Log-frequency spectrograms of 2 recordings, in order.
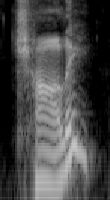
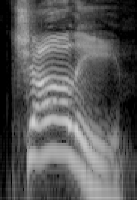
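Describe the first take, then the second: First: The name is called quietly, choked. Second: The name is called out loudly.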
